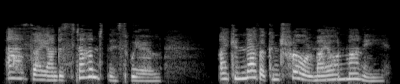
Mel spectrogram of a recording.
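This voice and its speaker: A woman's voice: a little high, sing-song, moderate pace, slightly rough, dry recording, lo-fi sound, voice pushed up. A woman voicing a poised, determined eighteen-year-old princess in an audiobook, speaking politely and firmly with control. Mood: cool, composed. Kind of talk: audiobook character acting.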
